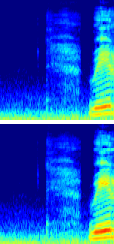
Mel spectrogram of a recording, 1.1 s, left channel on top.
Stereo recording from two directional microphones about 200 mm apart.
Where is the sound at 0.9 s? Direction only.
15° right (ahead or behind).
